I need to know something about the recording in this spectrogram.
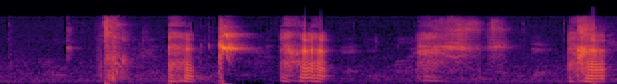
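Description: A baby laughs and squeals loudly close by.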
